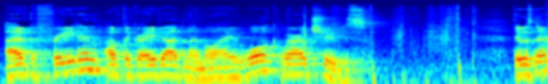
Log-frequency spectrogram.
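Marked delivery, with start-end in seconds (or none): 0.1-3.7 high, loud formal declaration; recited proclamation. Acted. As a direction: proclaim it like a learned formula. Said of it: "as he had been taught".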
